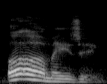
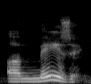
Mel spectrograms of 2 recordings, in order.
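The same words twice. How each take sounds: First: The stress is on the first syllable. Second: The stress is on the second syllable. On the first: The speaker calls it wrong. "nobody goes around going" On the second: The speaker calls it right. "It's amazing. That's just the way that we pronounce it"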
